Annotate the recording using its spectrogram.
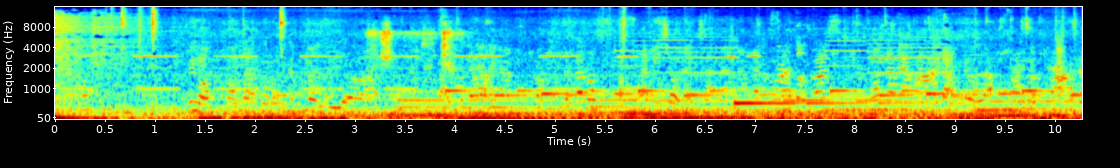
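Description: Cabin sound of a city bus driving: a steady low engine and road rumble, with voices and faint melodic tones over it.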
